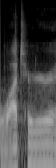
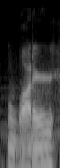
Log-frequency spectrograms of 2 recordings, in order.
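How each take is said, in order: First: The middle consonant is a clear T. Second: The middle consonant is a soft D sound. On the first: "I don't say mountain or water" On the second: "I say water. There's kind of a D there, but it's kind of glottal stopped"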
